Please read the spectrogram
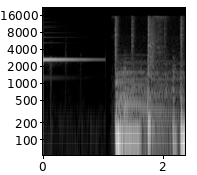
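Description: A single bright ding, the notification-bell sound effect of a subscribe animation, ringing out and fading away over about a second. Guitar music starts just after it.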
